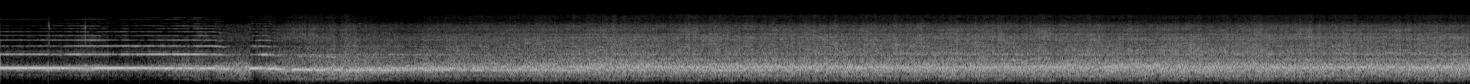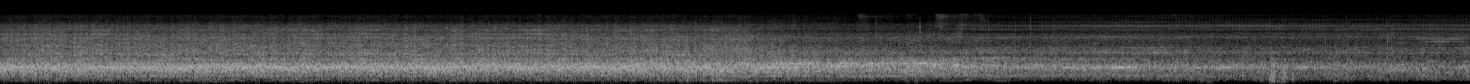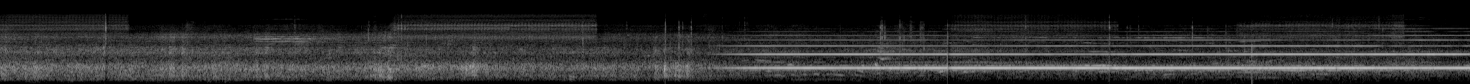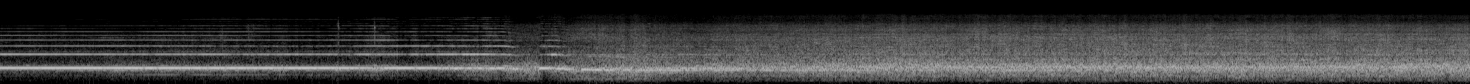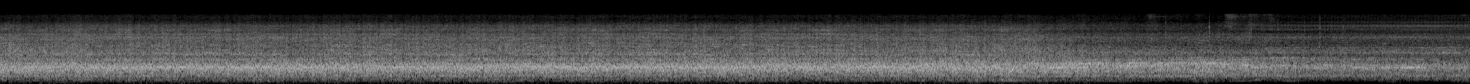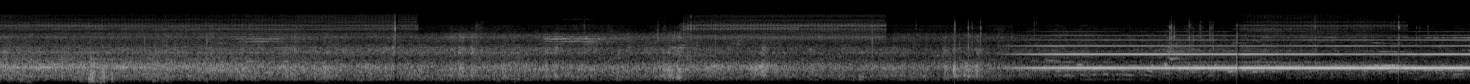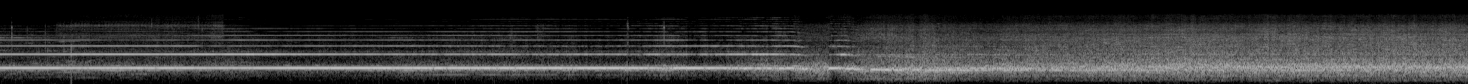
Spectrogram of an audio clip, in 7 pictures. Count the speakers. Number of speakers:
0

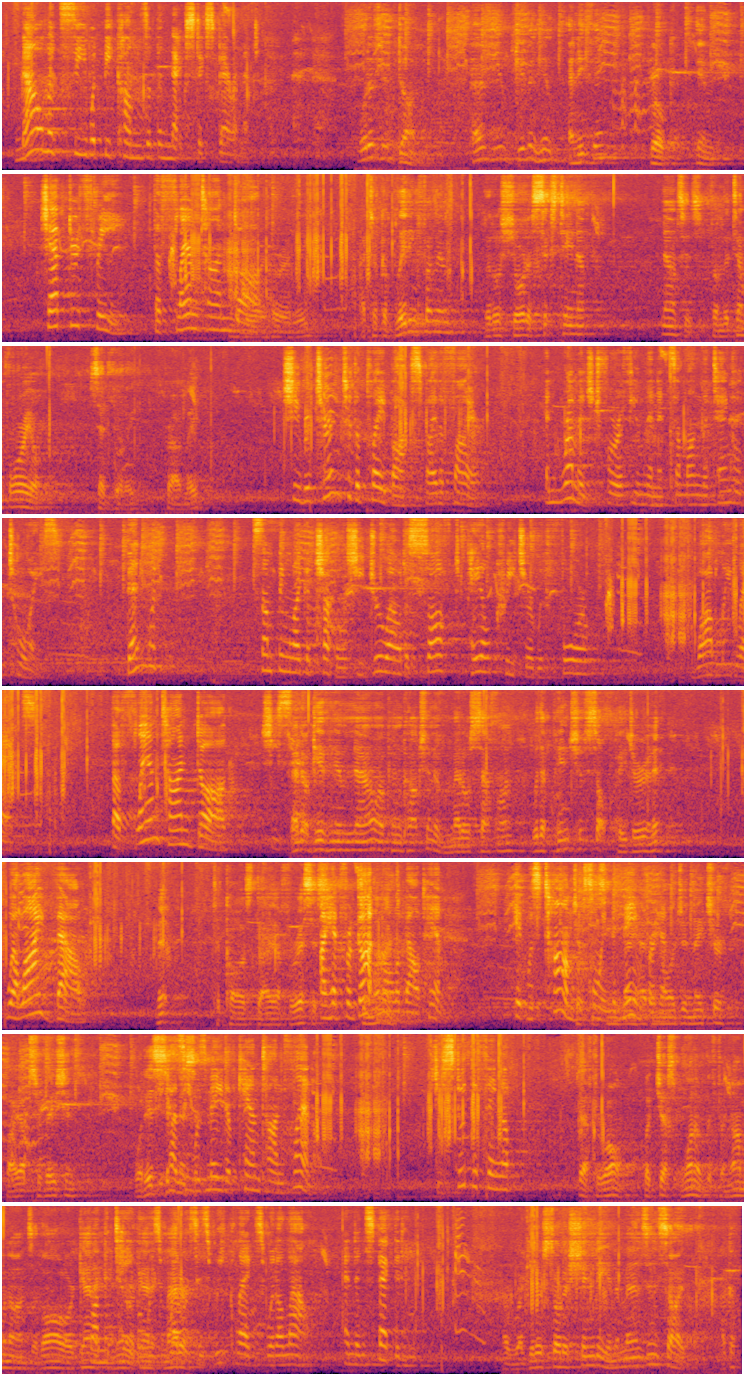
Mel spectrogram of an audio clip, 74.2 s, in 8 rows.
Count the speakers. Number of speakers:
2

